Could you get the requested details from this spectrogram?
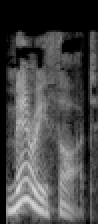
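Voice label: "merrythought", British English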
